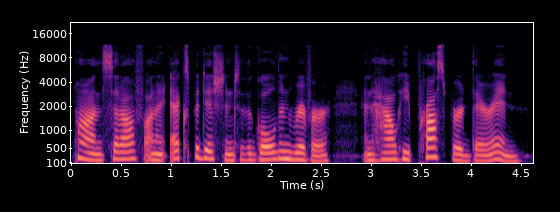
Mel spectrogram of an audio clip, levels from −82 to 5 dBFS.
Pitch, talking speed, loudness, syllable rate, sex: 185 Hz, 195 wpm, -20 LUFS, 5.4 syllables/s, female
